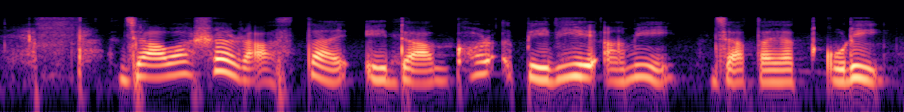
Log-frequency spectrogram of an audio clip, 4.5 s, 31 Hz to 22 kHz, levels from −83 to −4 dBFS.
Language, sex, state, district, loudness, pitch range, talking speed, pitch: Bengali, female, West Bengal, Jalpaiguri, -16 LUFS, 190-250 Hz, 120 wpm, 225 Hz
